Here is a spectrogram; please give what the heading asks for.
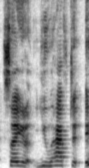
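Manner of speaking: usual speaking voice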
